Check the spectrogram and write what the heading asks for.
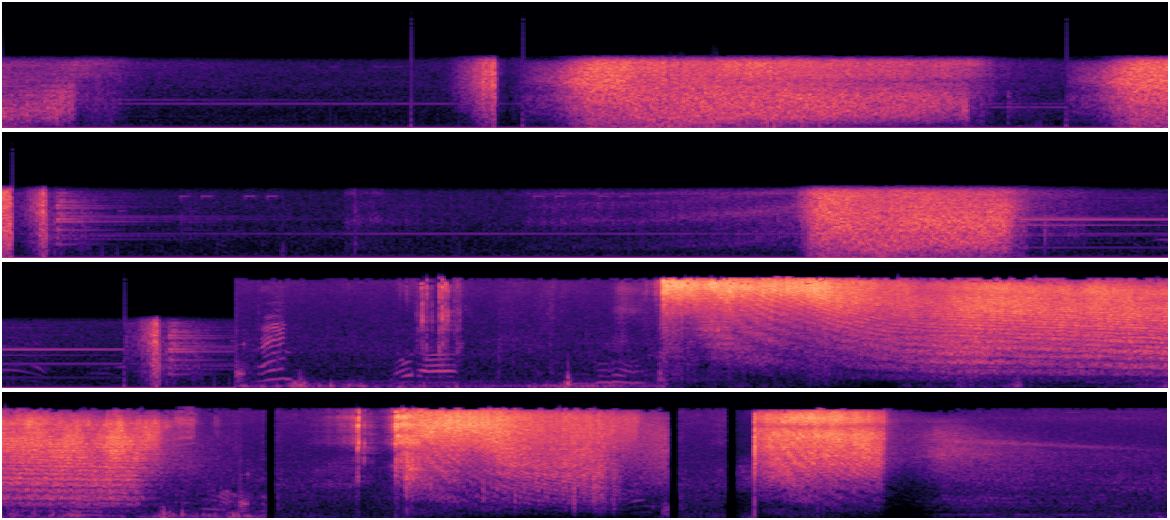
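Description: Amateur rocket motors firing: four bursts of rushing roar, each one to two and a half seconds long, in a muffled recording over a steady hum. Near the end, in a clearer recording, a longer rushing noise that sweeps in pitch, then two short loud bursts.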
